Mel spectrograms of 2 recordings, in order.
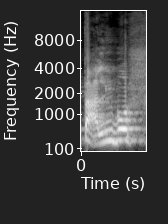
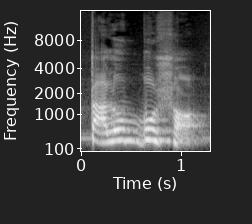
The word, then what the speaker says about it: তালব্য স: আঞ্চলিক প্রভাব অনুযায়ী সেটা তারা বলতে পারে, কিন্তু এটার সঠিক উচ্চারণ হলো তালব্য স। কি? তালব্য স, অর্থাৎ যে স উচ্চারণ করার সময় জিভটা তালুর কাছাকাছি যায় বা তালুকে স্পর্শ করে।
